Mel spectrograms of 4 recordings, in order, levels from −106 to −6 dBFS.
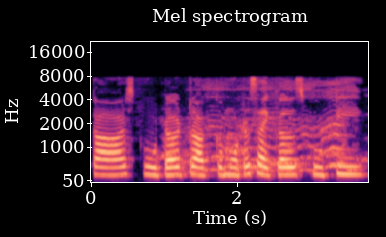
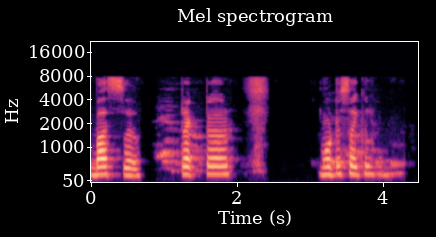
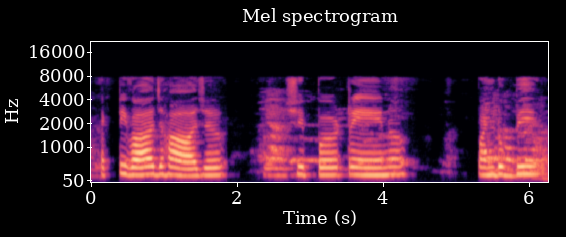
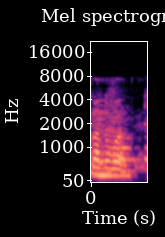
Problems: constant background noise, continuous background conversations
